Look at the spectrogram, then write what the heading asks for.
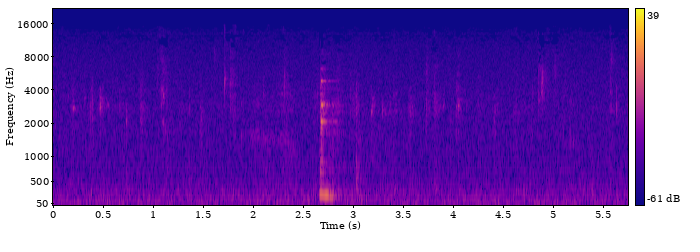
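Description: Close-up chewing: soft mouth clicks and small smacks. About two and a half seconds in comes one short hum that drops in pitch.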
